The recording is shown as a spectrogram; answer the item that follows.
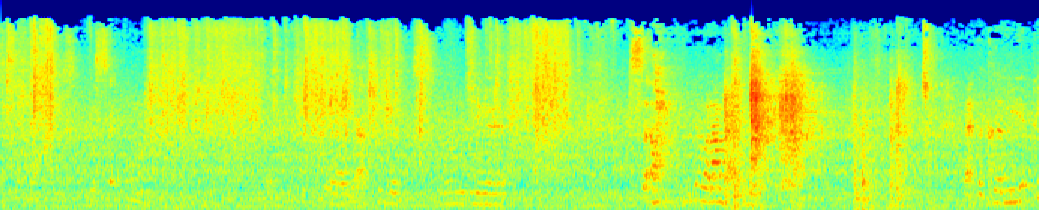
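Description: A metal baking tray lined with foil is handled out of an electric oven onto the stovetop, with the oven rack sliding. The clatter and rustle are loudest from about six and a half to eight seconds in.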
